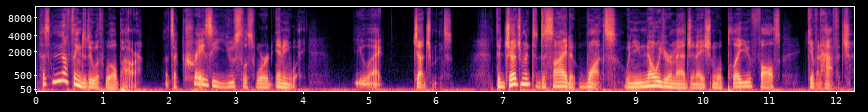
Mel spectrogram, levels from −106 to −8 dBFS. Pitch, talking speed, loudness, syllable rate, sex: 120 Hz, 170 wpm, -22 LUFS, 5.8 syllables/s, male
